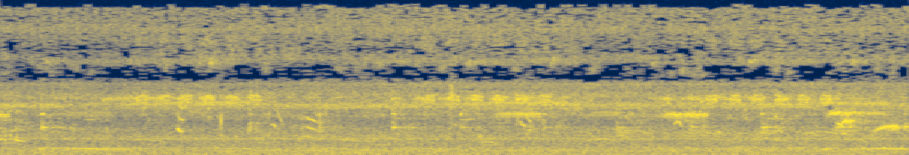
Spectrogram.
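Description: Scattered faint bird chirps and short high calls over a steady rushing background noise.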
